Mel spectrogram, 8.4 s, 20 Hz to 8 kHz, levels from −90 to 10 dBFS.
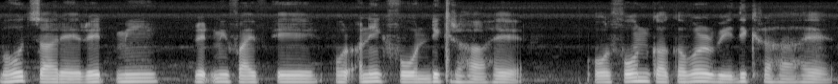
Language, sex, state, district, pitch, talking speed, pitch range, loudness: Hindi, male, Arunachal Pradesh, Lower Dibang Valley, 115 Hz, 150 wpm, 110-130 Hz, -18 LUFS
